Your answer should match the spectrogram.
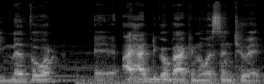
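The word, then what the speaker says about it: Medhor: it was that he was saying medor which the pronunciator the writing is m-e-d-h-o-r that's the spelling of that name but the pronunciation of dh and tolkien's works is a sound and so it should be methor i had to go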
